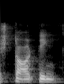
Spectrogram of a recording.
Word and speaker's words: Storting: Norway का बात करें तो स्टॉर्टिंग, स्टॉर्टिंग, STORTING, स्टॉर्टिंग।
